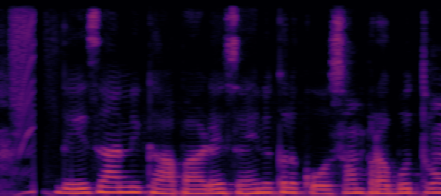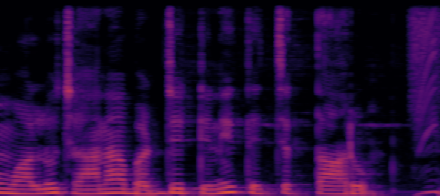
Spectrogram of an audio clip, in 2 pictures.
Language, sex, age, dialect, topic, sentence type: Telugu, female, 25-30, Central/Coastal, banking, statement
